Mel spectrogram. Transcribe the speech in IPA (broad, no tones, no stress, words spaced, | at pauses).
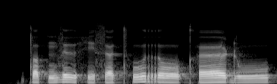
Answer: tɔtnzɨ hisœtʰu roːkʰœːɖuː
